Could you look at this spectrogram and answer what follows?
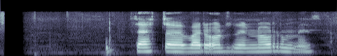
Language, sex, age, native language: Icelandic, male, 8, Icelandic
